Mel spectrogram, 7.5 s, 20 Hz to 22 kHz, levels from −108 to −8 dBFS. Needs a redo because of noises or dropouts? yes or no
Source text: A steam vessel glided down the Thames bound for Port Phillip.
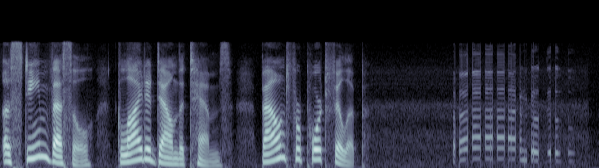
yes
